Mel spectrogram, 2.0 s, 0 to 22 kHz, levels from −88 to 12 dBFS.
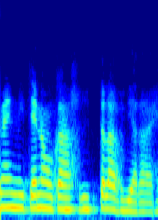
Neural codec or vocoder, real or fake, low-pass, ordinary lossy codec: codec, 16 kHz in and 24 kHz out, 0.9 kbps, LongCat-Audio-Codec, four codebook decoder; fake; 10.8 kHz; MP3, 64 kbps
